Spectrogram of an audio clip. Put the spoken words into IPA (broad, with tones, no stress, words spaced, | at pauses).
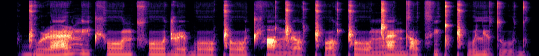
ɡ͡ǁu˨˩ɭæː˩˥ɭ ni˦t͡ʃʰoː˦nt͡sʰoː˦d ɭø˨˩boː˦˨ǁoː˦˨ t͡ʃʰɑ˦˨ŋ͡ǁø˩˧lˠ ǁʰo˩˥lˠ ǁoː˦˨ŋ͡ǁæ˦ndi˩˥lˠt͡sʰi˦t ǁʰu˩˥lʲu˦tu˩˧d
